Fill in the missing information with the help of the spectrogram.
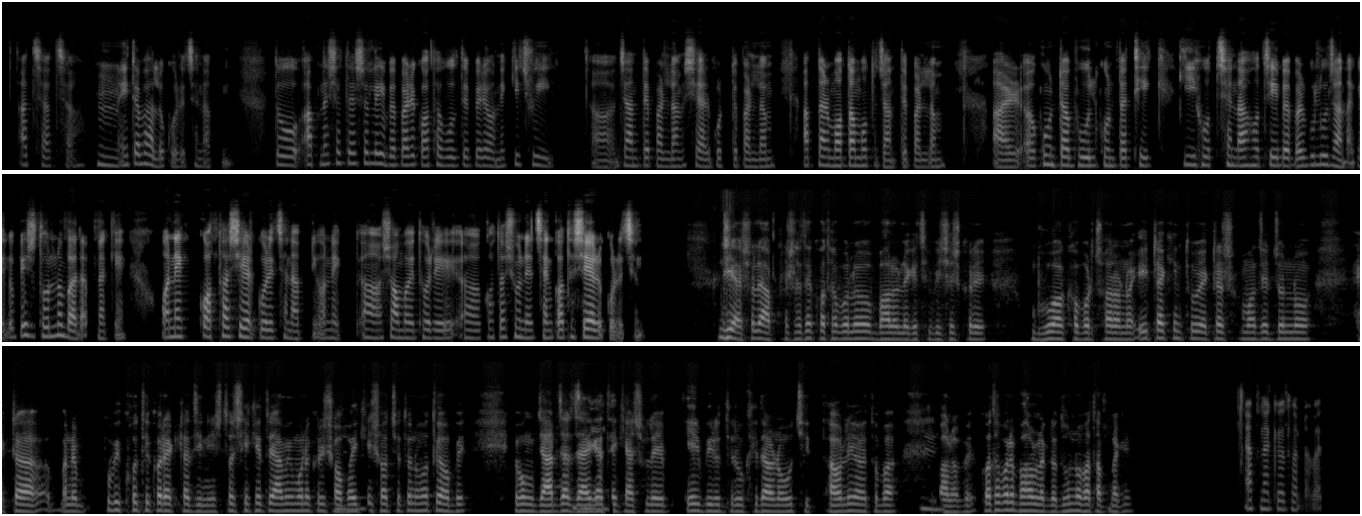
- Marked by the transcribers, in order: tapping; "গুলোও" said as "গুলুও"; other background noise; static
- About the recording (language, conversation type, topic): Bengali, podcast, আপনি কীভাবে ভুয়া খবর শনাক্ত করেন এবং এড়িয়ে চলেন?
- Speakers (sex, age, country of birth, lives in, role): female, 25-29, Bangladesh, Bangladesh, host; male, 25-29, Bangladesh, Bangladesh, guest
